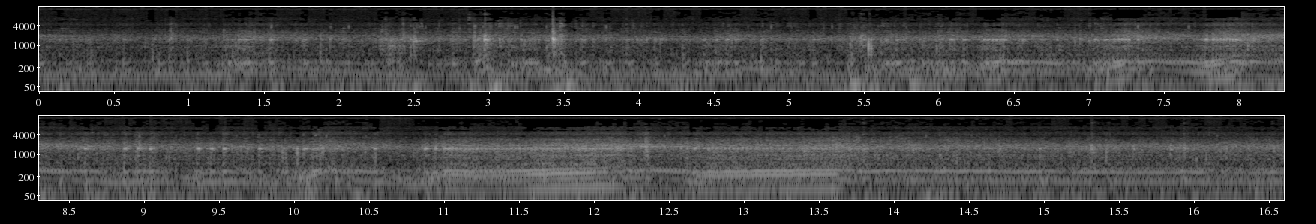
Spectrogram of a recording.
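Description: Motorcycle engine running under way, its pitch rising and falling over and over as the throttle is opened and closed, with a few sharp knocks about three seconds in. Over the last few seconds it settles into a steady note.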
